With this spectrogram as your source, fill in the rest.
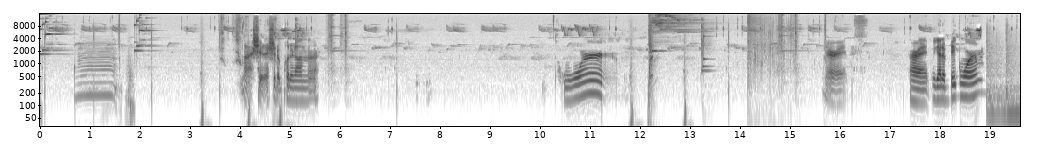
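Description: Short cartoon animal cries squeak and chirp now and then.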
